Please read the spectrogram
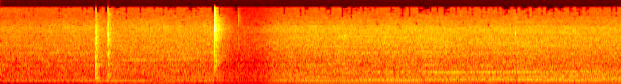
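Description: Steady low hum of a small motor with a noisy hiss, a little louder from about halfway through, and two short clicks in the first seconds from small objects being handled.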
